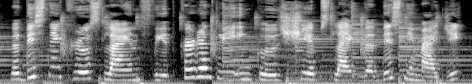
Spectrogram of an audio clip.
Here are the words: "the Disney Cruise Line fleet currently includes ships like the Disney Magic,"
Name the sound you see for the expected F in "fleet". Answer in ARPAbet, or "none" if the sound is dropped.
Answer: F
